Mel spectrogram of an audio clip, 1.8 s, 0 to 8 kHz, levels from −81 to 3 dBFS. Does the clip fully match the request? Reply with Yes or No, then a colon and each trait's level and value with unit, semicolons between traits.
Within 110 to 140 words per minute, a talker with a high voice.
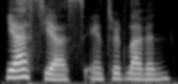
Yes: slow, 135 wpm; high, 200 Hz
